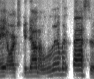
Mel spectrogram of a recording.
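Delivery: normal talking voice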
